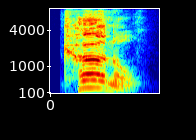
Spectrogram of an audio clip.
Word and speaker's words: colonel: Colonel. Colonel. Colonel. Colonel. That's colonel as in for example. Let me give you an example. as in bird. Bird. The vowel sound. I mean bird. Cur kernel. Colonel.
